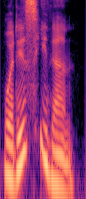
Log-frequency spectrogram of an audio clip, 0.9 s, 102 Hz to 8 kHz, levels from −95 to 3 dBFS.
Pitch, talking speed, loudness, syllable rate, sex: 185 Hz, 280 wpm, -15 LUFS, 5.3 syllables/s, female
